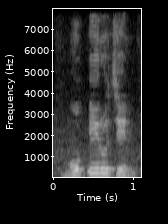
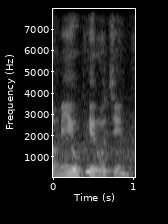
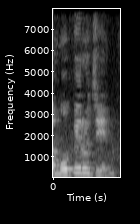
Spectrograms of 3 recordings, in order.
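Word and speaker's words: Mupirocin: আমার তো ভুল করা চলবে না আমাকে সঠিক উচ্চারণটা করতে হবে মুপি রুচিন অথবা মিউপি রুচিন আমি আবার বলছি মিউপি রুচিন অথবা মুপি রুচিন হ্যাঁ এইটা টু পার্সেন্ট এটা বিভিন্ন কোম্পানির বিভিন্ন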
